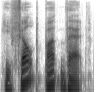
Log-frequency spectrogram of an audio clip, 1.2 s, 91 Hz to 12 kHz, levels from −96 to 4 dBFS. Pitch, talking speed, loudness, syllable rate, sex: 120 Hz, 195 wpm, -18 LUFS, 3.8 syllables/s, male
